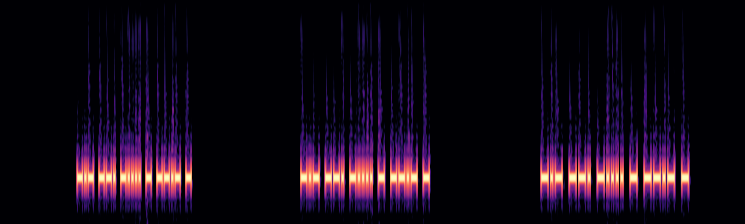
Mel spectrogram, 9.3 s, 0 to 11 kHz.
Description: Morse code, heard as a keyed tone, about 47 wpm, 700 Hz. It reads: KG6TQT KG6TQT KG6TQT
